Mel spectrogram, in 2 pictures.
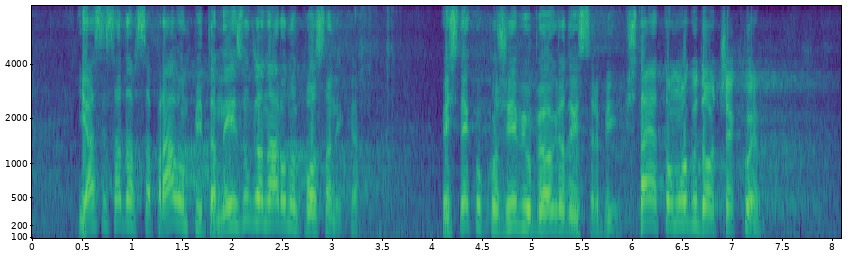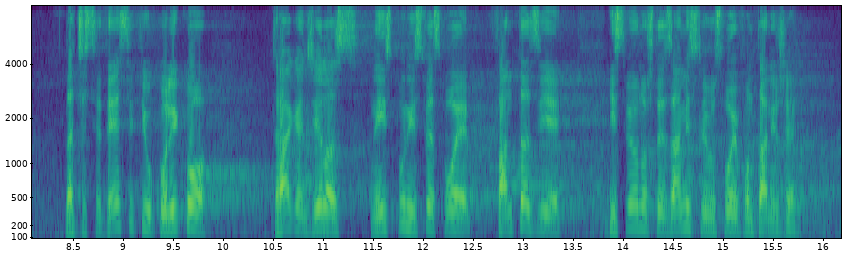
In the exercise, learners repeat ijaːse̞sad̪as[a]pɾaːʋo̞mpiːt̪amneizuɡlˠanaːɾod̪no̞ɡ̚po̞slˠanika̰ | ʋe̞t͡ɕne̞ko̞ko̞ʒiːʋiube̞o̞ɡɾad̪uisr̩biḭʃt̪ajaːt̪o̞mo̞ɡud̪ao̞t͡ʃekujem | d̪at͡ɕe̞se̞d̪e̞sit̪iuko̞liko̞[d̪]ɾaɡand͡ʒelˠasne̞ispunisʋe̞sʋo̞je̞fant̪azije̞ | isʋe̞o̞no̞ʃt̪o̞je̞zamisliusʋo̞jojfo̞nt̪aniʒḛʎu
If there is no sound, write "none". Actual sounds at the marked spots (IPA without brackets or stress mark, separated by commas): a, d̪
